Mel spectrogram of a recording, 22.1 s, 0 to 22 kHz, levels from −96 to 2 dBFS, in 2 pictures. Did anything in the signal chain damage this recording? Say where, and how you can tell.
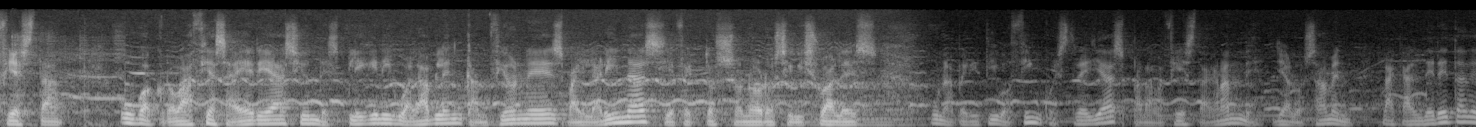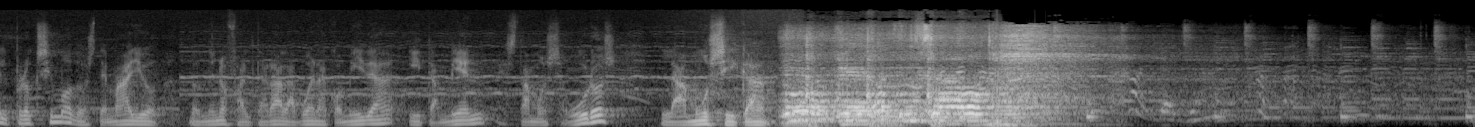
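Yes. Zipper noise, 18.76 to 19.52 s, in buffer-stage gain. The level drops roughly 25 dB in unsmoothed 1 dB steps, about fifty per second, each one ticking.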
